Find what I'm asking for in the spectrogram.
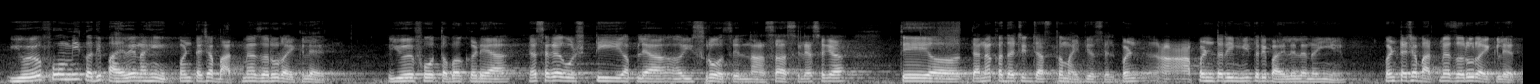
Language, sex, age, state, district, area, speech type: Marathi, male, 30-45, Maharashtra, Ratnagiri, urban, spontaneous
